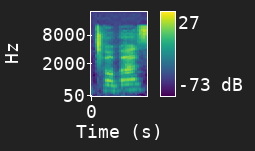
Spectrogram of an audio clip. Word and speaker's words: Taves: that's up Alon um toas is if I'm mispronouncing your name please correct me you have the Elson Taves it rhymes with slaves and caves and Raves I'll tell you that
